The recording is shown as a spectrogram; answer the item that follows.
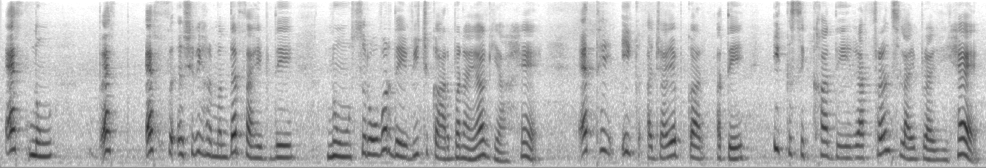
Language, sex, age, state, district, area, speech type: Punjabi, female, 18-30, Punjab, Tarn Taran, urban, spontaneous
